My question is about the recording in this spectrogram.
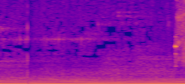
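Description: Instrumental dark-pop beat music near its close: a steady, sustained low bass drone, with a single short click about a third of a second in.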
